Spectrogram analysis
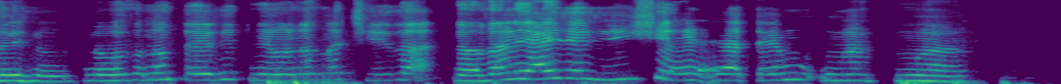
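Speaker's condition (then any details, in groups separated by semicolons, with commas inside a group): Cerebral palsy; from birth, motor sequelae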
